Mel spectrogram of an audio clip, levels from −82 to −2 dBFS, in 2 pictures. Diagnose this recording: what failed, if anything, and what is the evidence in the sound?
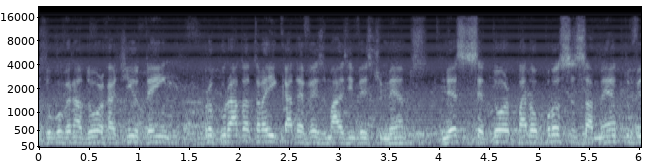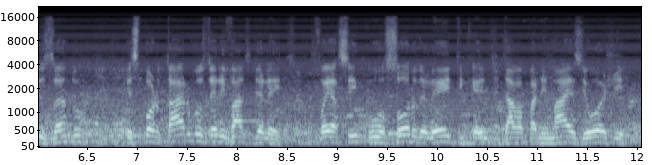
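DECT cordless phone buzz runs through the whole recording, a steady, thin buzz at 100 Hz with a dense series of harmonics, sitting roughly 15 dB below the wanted sound. The failure is in the analogue wiring: a DECT handset or base nearby transmits a short radio burst every 10 ms, and the audio circuit rectifies each burst, turning the 100 Hz burst rate into an audible, harmonic-rich tone.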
